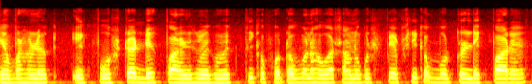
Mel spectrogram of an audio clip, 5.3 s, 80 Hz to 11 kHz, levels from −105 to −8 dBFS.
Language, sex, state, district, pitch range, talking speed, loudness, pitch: Hindi, male, Haryana, Rohtak, 155-165 Hz, 250 wpm, -19 LUFS, 160 Hz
